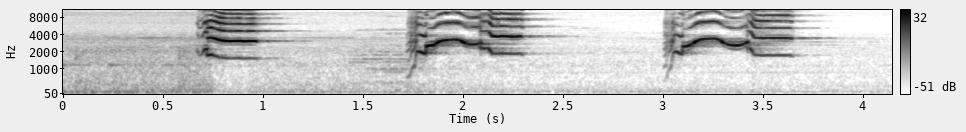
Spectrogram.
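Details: Pet Alexandrine parakeet giving three loud, harmonically rich whistled calls, each rising then wavering, about one second apart, with faint background murmur.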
